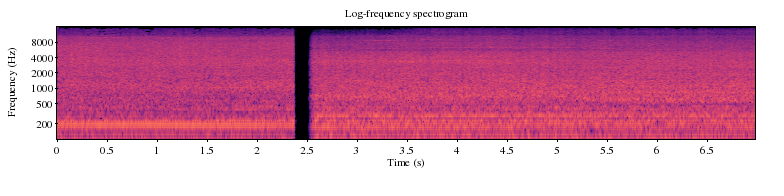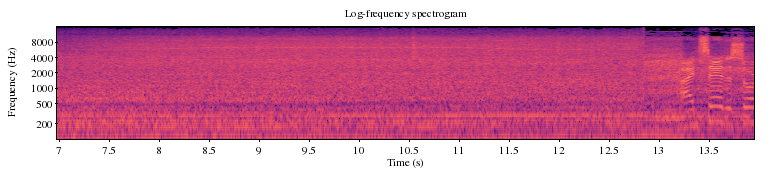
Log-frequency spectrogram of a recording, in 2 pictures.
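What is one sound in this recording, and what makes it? A machine engine roars steadily up close.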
